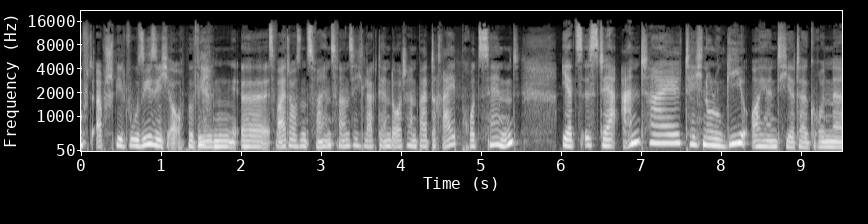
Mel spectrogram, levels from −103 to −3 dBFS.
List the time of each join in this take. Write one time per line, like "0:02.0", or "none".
0:02.3
0:05.9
